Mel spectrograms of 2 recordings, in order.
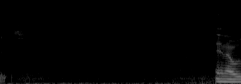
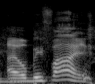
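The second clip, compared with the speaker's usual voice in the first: loud cracking laugh, much higher and louder, then the words laughed out; 9 semitones higher, 19 dB louder, slower than usual. Real, not acted. Joking to his friend about staying sober, laughing loudly. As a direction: burst out laughing through the line.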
